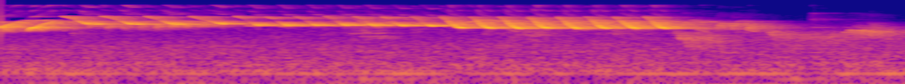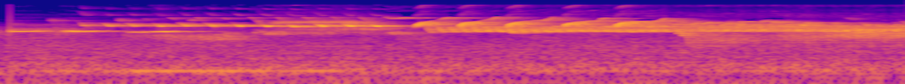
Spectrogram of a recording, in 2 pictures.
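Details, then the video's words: Singing Belgian canary, its song meant to warm up males and bring hens into breeding condition: pulsed high trills descending in steps, a short pause, then renewed rapid rolling phrases. "Canto Para Esquentar Canário Belga e Foguear as Fêmeas"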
